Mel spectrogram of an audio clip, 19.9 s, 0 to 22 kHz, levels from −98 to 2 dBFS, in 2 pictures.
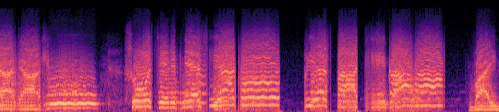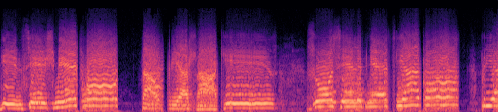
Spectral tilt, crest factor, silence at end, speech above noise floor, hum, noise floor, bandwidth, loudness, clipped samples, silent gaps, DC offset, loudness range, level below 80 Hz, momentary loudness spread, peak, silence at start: -7.5 dB/octave; 10 dB; 0 s; 32 dB; none; -49 dBFS; 8.4 kHz; -18 LUFS; under 0.1%; none; under 0.1%; 2 LU; -42 dBFS; 7 LU; -8 dBFS; 0 s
